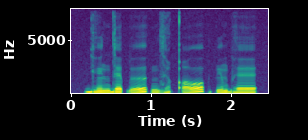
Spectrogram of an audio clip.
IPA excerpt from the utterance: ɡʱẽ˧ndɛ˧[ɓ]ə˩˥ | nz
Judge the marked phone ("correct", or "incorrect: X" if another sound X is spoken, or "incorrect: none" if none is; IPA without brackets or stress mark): correct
